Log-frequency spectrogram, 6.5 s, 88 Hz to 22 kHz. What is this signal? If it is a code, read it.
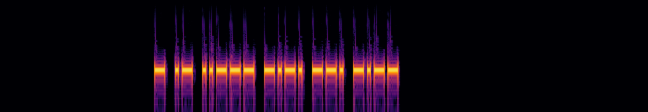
Morse code, heard as a keyed tone, about 36 wpm, 700 Hz. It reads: TA2CGY
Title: DXCC-100 Call Signs - 6 Characters - Repeated 2x - 35wpm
